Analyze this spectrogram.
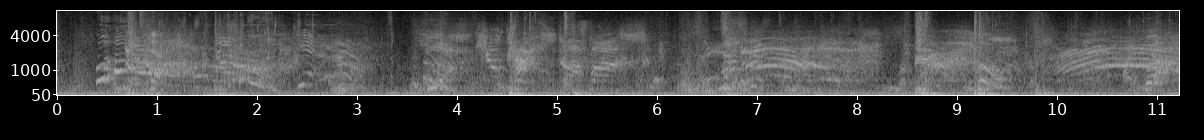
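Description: Heavy blows land with wet, thudding impacts.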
